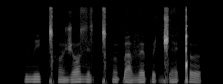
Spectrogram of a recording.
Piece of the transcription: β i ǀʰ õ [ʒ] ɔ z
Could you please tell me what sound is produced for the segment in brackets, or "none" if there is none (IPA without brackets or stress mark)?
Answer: ʒ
